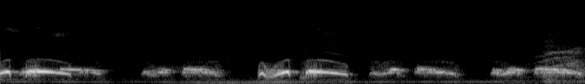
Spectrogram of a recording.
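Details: Bowing and calling coos from a young spotted dove, said to suit and stir wild doves. Deep, rounded notes come in short groups, some with a quick dip and rise, spaced by brief pauses.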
